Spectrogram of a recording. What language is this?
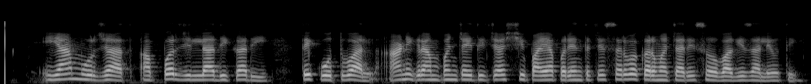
Marathi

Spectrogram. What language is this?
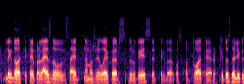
Lithuanian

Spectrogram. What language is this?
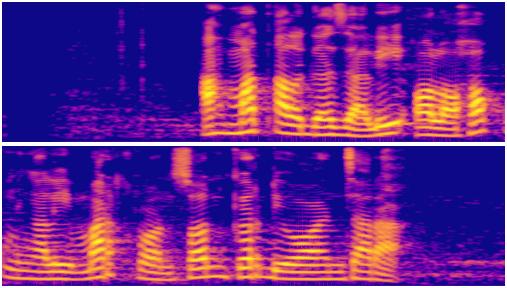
Sundanese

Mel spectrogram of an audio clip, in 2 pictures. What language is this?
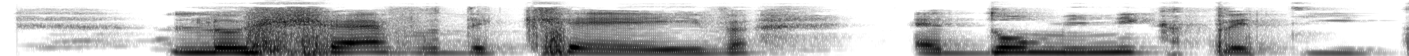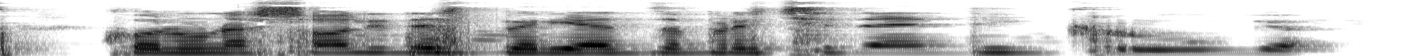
Italian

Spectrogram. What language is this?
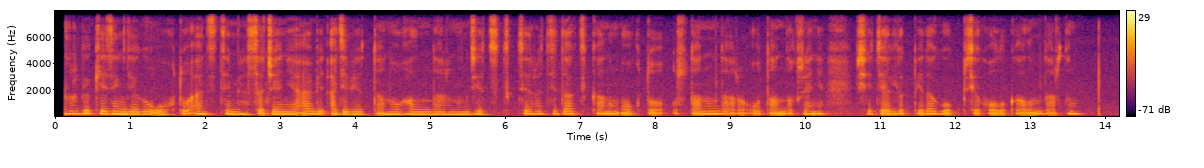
Kazakh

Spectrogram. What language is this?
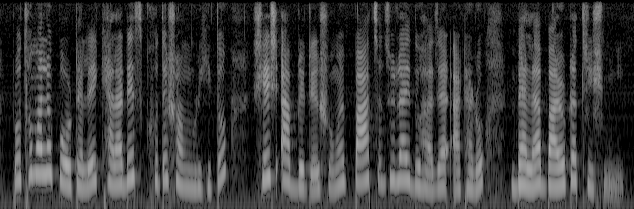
Bangla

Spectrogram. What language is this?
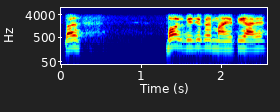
Gujarati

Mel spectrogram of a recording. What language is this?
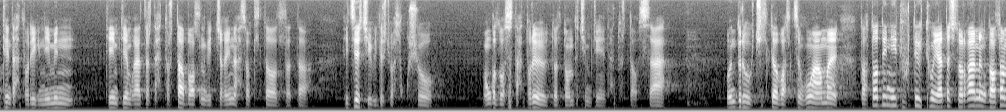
Russian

